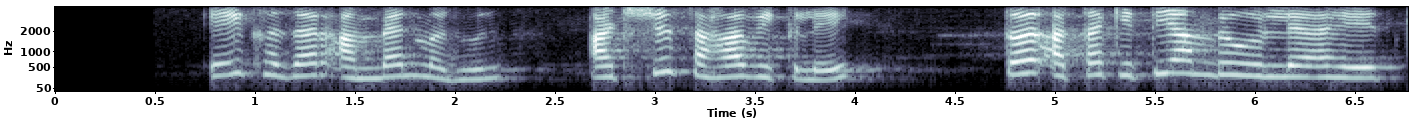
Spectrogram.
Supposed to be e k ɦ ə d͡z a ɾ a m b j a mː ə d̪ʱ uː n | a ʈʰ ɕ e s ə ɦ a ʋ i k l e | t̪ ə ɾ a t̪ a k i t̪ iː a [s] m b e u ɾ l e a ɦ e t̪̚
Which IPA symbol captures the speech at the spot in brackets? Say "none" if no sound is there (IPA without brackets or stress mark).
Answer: none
